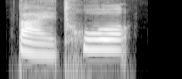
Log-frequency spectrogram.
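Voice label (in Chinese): "摆脱" Chinese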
